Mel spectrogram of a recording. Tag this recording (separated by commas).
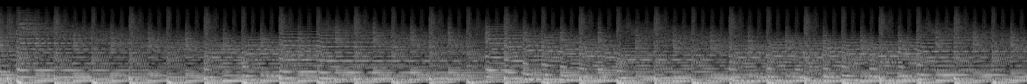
Video game music, Music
